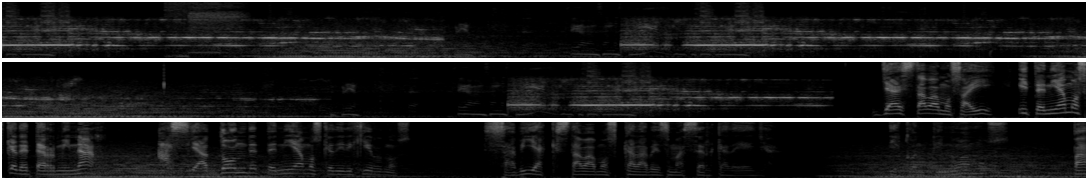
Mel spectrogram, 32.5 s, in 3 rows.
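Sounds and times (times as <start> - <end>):
eerie wailing scream: 0.0 - 4.6, 6.2 - 14.2, 15.9 - 19.2
speech: 19.7 - 25.8, 26.5 - 29.4, 30.6 - 31.8, 32.4 - 32.5.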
